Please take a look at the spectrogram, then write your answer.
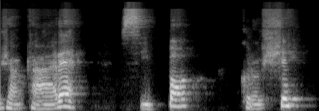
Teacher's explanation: Então, a última sílaba é a mais forte, a última. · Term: oxítonas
